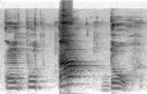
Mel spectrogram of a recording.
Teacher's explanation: A palavra computador tem a sílaba tônica tá e a sílaba átona, que é com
